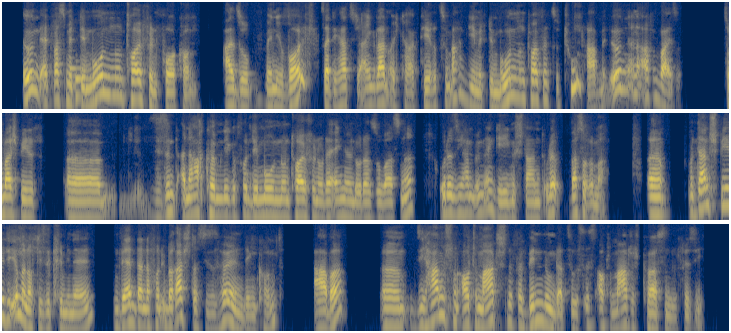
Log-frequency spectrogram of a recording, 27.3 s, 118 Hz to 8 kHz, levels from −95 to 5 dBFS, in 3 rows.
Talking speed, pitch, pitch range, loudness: 195 wpm, 145 Hz, 125-160 Hz, -19 LUFS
